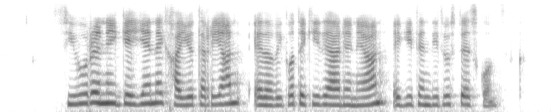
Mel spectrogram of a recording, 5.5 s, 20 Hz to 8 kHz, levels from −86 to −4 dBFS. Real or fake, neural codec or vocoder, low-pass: fake; codec, 16 kHz, 0.7 kbps, FocalCodec; 7.2 kHz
